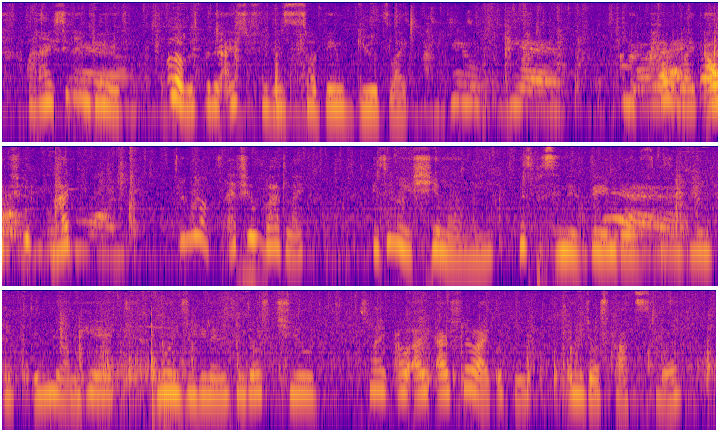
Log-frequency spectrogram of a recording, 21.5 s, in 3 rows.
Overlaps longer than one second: present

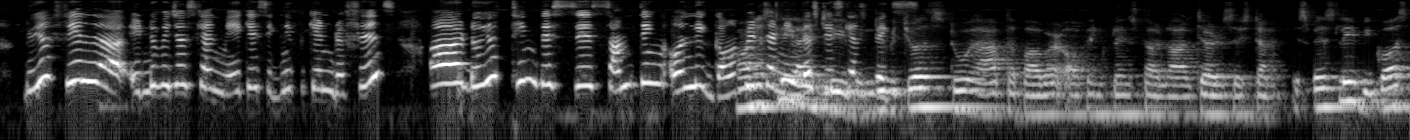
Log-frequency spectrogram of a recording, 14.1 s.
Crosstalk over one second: present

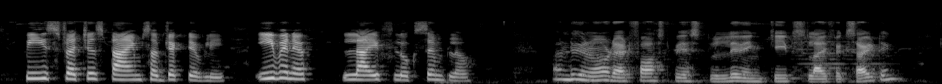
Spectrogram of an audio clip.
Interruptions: none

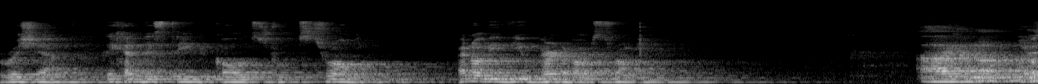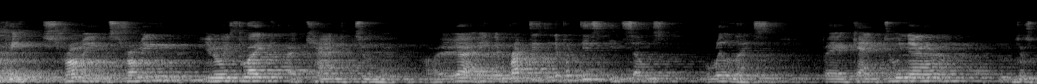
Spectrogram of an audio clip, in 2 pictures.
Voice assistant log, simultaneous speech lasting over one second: none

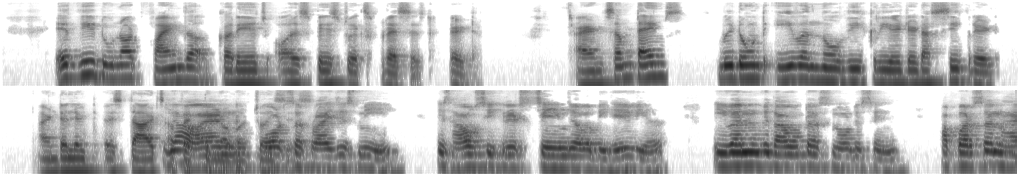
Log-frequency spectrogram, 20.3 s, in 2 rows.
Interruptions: present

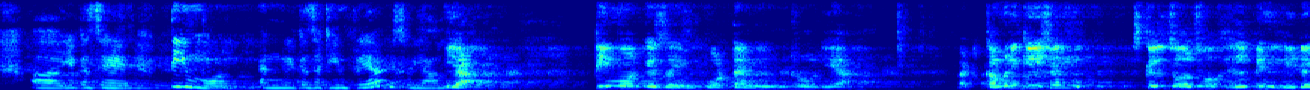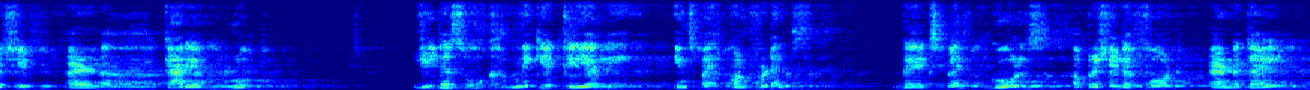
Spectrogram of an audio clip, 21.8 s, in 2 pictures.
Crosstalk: none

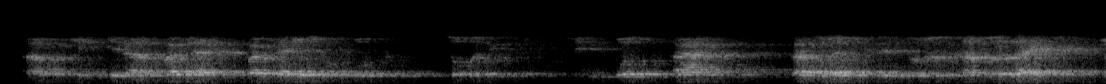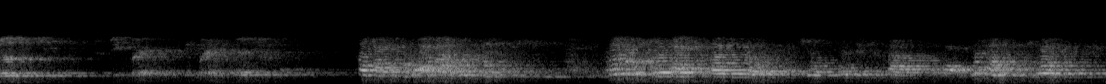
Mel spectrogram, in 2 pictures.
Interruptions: none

